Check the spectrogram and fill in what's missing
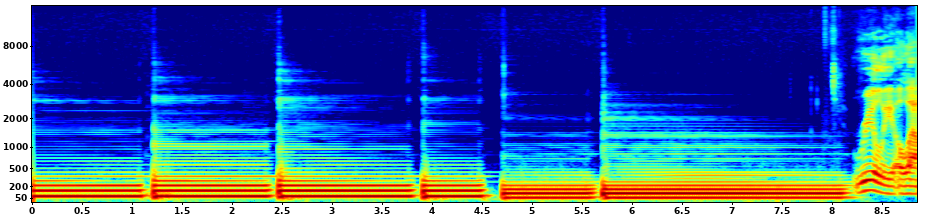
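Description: A bass guitar plays through a Gallien-Krueger 2001 RB amplifier with its four-band active EQ being adjusted. Sustained low notes are plucked one after another, each ringing out in turn, ending with a brief sliding tone.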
